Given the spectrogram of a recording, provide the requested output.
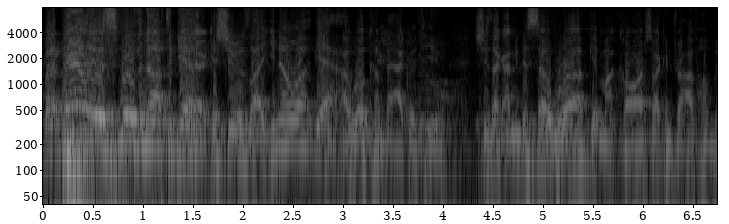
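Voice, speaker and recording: At a very fast pace, a man talks at a medium pitch with very wide pitch swings amid audible room echo. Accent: American. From US South, Little Rock, Arkansas. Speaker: stand-up comedian, military servicemember. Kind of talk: stand-up. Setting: stage with audience.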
